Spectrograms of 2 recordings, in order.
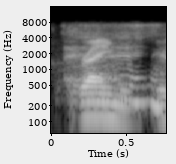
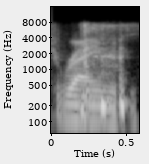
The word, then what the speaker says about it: Raimi: Raimi is how you pronounce it. Yeah. – Rami. – Just in case we ever interview him, it's Raimi.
